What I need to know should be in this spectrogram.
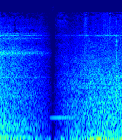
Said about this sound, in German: Ganz schön viel los hier am Flughafen Düsseldorf.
